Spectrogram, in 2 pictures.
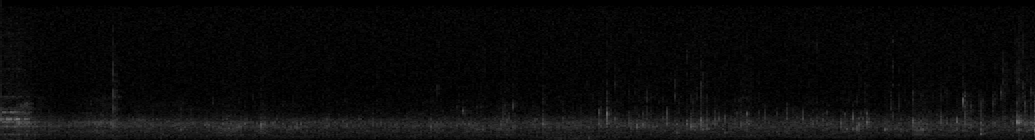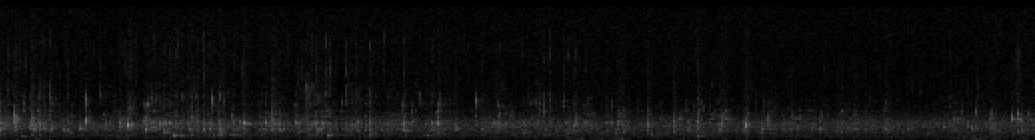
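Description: Homemade jamun vinegar made with jaggery, steady faint trickling and dripping as the liquid strains through into a container, continuous and quiet with no talking.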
